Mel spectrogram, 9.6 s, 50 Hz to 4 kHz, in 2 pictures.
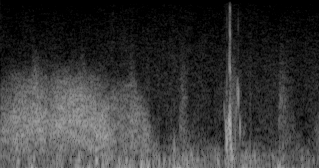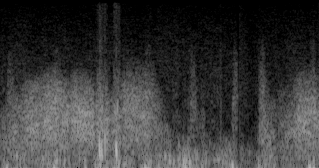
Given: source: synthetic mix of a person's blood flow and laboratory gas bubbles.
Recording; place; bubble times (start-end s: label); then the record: Doppler ultrasound of blood flow; subclavian vein
3.35-3.61 s: bubbles
6.23-6.39 s: bubbles
6.48-6.58 s: bubbles
From the record:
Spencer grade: 1 (occasional bubble signal discernible with the cardiac motion signal, with majority of cardiac periods free of bubbles); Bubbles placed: anywhere in the cardiac cycle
